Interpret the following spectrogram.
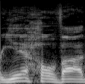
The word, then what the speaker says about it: Yehovah: recording, who say that the vowels are Yehovah, this is the name of the Creator of the universe and the true pronunciation.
